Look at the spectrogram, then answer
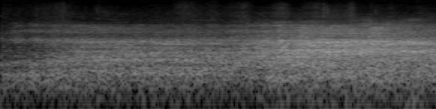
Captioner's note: audience laughing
